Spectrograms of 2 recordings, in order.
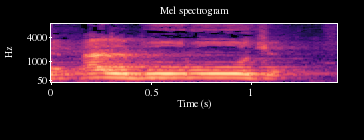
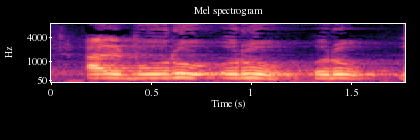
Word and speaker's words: البروج: فهنا حكمها التفخيم، البروج البروج. ولكن نرقق الباء التي قبلها، البو البروج. نرقق الباء ونفخم ماذا؟ الراء، البروج. ويحذر الطالب من عدم إعطاء الراء حقها من التفخيم، لا ينطقها هكذا والسماء ذات البروج، البرو رو رو، لا، البرو البرو. البروج.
